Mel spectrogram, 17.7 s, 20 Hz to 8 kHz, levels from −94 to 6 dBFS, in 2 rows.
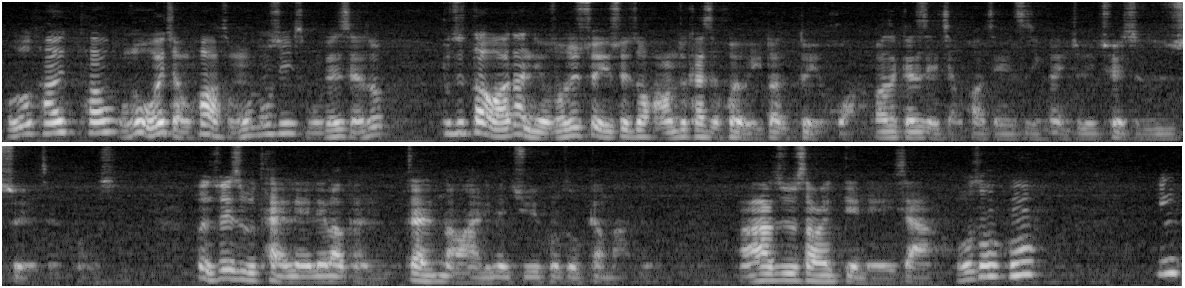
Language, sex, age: Chinese, male, 20-39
